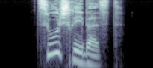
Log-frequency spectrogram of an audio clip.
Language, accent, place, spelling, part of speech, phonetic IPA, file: German, Germany, Berlin, zuschriebest, verb, [ˈt͡suːˌʃʁiːbəst], De-zuschriebest.ogg
- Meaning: second-person singular dependent subjunctive II of zuschreiben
